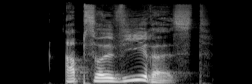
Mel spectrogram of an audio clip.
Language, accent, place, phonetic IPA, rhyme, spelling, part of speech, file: German, Germany, Berlin, [apzɔlˈviːʁəst], -iːʁəst, absolvierest, verb, De-absolvierest.ogg
- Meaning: second-person singular subjunctive I of absolvieren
